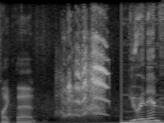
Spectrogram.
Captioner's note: cliff racer squeak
